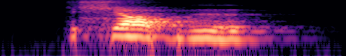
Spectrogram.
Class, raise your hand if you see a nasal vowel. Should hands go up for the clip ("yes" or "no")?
no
